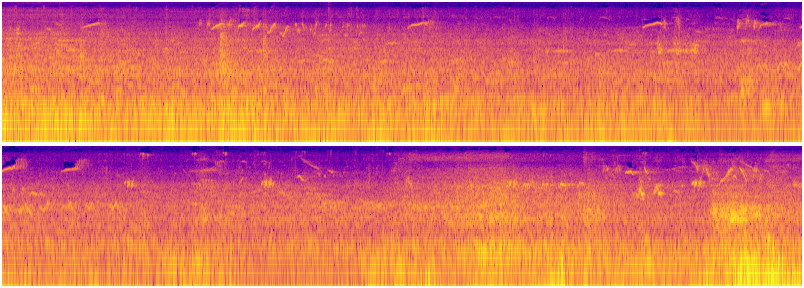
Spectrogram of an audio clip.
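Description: Small birds chirping faintly: scattered short, high chirps over steady outdoor background noise, which grows louder in the last second or so.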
